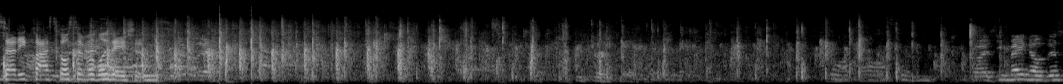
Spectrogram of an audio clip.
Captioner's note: applause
